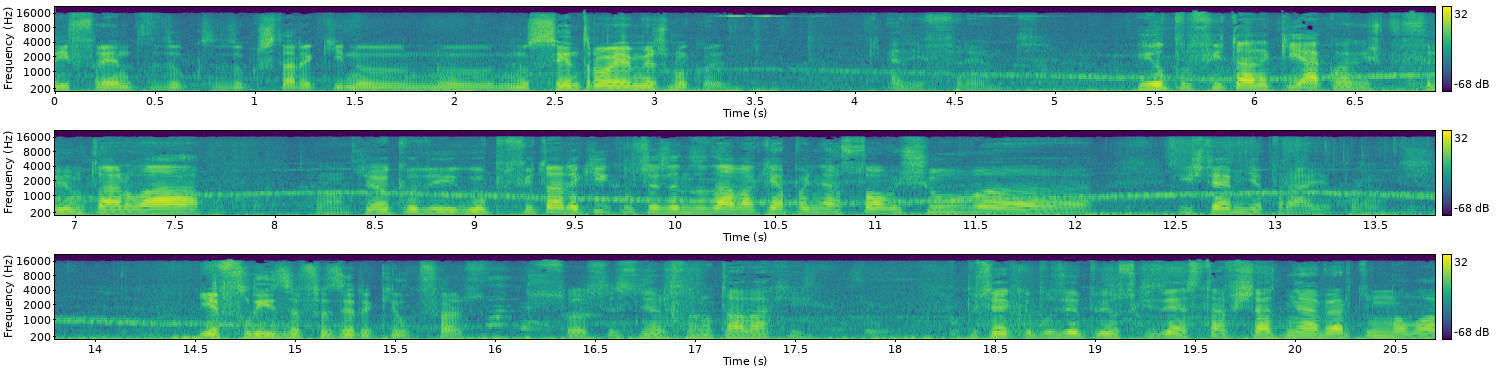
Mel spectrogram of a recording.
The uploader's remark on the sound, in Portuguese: A terceira história do ÓCIO DO POVO foi gravada no final de Agosto de 2020 na Praça da Fruta nas Caldas da Rainha. O único Mercado ao ar livre em Portugal.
